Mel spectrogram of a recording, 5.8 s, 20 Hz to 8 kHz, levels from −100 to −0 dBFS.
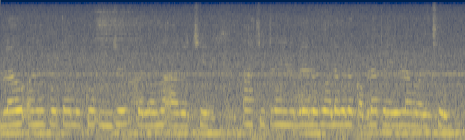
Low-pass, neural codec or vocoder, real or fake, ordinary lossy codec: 7.2 kHz; none; real; none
